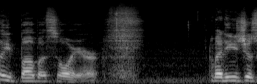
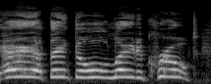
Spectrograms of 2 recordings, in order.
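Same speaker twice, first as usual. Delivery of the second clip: much higher, louder startled announcement; mock alarm; 7 dB louder than usual. The teens noticing the old lady died, high loud startled blurt. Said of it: "they're like".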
